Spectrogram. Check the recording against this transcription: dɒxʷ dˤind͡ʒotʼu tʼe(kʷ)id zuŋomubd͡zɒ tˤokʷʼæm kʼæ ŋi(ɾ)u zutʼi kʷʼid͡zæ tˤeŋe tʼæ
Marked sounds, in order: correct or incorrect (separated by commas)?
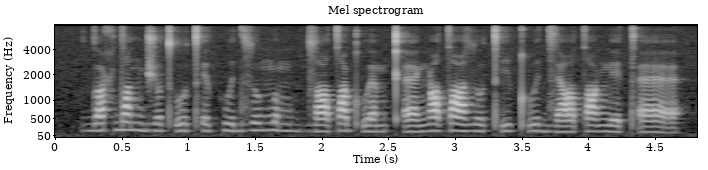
correct, incorrect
